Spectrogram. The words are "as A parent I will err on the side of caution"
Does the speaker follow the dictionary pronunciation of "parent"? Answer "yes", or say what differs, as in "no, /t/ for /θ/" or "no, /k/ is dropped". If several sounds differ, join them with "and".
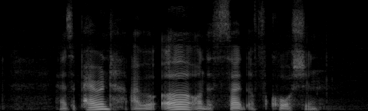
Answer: yes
